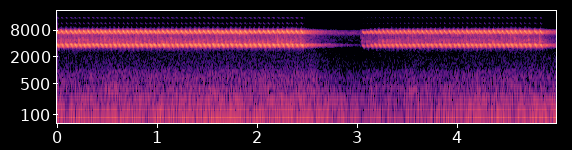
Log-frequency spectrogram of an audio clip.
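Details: At close range on a rural night, a giant cricket sings a piercing continuous trill of fast even pulses, stopping once for about half a second and then starting again at full strength.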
